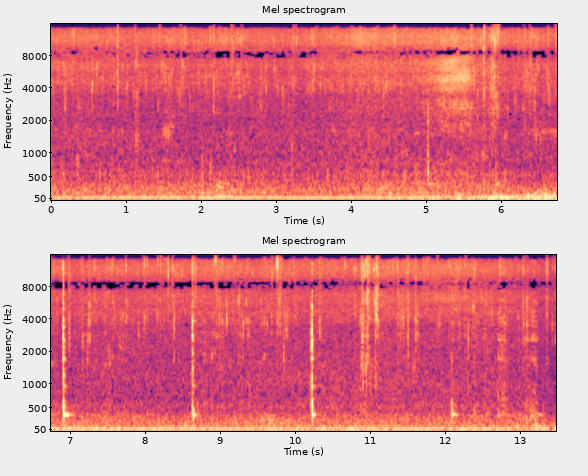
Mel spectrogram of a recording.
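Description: A wooden spoon stirring chicken and gravy in a clay handi pot, knocking sharply against the pot several times, over a steady low rumble.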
